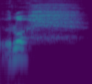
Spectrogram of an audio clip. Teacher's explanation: راہ نرمی کے ساتھ درمیانی حلق سے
